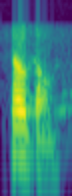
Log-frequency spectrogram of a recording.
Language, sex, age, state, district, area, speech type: Marathi, male, 18-30, Maharashtra, Ahmednagar, rural, conversation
